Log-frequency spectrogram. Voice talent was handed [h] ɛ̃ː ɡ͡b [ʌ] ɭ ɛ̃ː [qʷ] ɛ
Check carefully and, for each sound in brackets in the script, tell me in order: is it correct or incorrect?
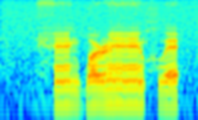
correct, incorrect, incorrect

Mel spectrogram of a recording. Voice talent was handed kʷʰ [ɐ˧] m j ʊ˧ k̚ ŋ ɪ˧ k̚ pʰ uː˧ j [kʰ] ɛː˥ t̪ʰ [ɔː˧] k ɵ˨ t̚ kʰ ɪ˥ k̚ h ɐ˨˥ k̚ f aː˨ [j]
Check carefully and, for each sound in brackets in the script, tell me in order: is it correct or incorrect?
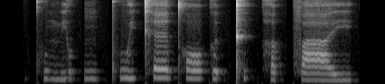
incorrect, correct, correct, correct

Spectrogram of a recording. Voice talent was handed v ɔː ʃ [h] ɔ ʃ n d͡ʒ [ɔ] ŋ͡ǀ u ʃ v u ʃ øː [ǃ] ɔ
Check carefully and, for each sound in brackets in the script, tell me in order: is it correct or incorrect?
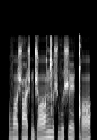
incorrect, incorrect, correct

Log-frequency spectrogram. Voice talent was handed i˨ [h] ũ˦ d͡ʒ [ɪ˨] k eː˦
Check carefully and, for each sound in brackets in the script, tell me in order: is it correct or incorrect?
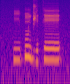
incorrect, correct

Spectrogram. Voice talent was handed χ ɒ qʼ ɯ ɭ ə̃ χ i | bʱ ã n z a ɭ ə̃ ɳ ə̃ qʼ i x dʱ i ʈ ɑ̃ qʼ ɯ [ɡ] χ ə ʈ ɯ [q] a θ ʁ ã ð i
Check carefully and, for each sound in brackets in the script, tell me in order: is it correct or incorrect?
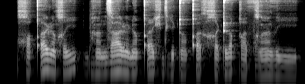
incorrect, correct

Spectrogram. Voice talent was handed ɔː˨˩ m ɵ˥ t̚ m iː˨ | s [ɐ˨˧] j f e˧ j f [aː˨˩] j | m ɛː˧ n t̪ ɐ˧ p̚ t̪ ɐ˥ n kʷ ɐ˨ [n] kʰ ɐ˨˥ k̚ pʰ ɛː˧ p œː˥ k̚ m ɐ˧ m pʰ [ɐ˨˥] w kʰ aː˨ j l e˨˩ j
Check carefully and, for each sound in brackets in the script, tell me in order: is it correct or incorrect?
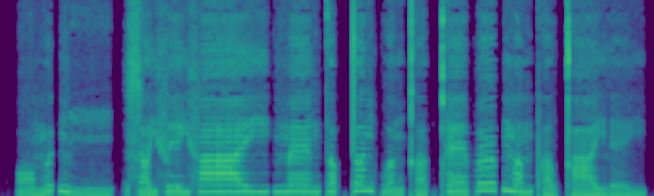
correct, incorrect, incorrect, incorrect

